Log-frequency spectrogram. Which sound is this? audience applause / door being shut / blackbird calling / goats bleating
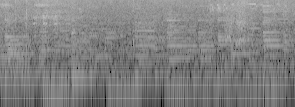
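goats bleating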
